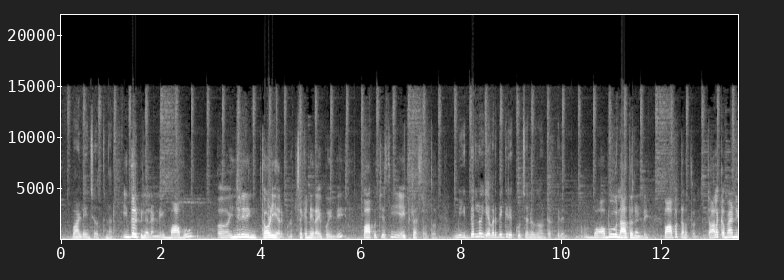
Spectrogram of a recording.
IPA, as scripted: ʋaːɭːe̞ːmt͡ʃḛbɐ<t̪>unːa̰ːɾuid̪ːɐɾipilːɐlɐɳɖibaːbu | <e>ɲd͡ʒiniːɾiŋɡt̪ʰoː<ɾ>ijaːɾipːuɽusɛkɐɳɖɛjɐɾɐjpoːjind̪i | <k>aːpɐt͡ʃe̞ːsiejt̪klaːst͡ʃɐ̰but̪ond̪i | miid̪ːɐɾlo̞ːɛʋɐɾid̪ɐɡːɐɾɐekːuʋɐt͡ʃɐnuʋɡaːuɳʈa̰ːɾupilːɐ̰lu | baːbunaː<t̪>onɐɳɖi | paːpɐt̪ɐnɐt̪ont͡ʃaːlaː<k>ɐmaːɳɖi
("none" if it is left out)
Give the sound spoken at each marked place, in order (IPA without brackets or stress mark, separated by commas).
t̪, i, ɽ, p, t̪, k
